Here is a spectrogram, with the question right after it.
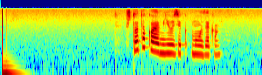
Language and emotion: Russian, neutral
